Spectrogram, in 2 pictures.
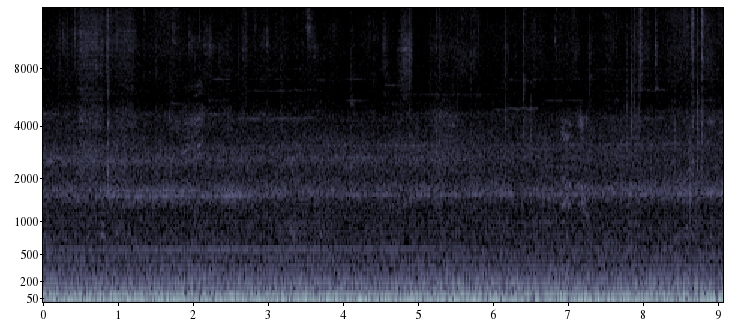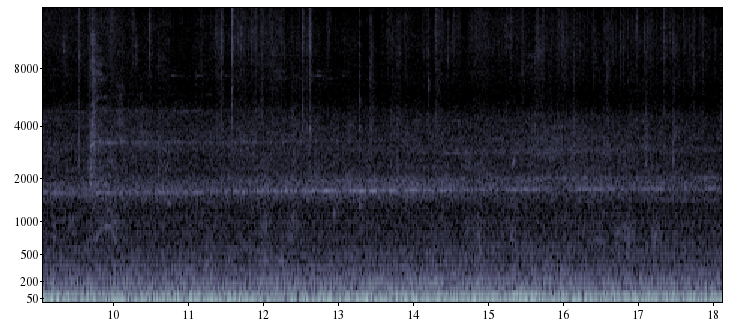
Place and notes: {"title": "Yangmei City, Taoyuan County - Taiwan High Speed Rail", "date": "2014-01-30 19:15:00", "description": "Taiwan High Speed Rail, from Taoyuan Station to Hsinchu Station, Binaural recordings, Zoom H4n+ Soundman OKM II", "latitude": "24.90", "longitude": "121.08", "timezone": "Asia/Taipei"}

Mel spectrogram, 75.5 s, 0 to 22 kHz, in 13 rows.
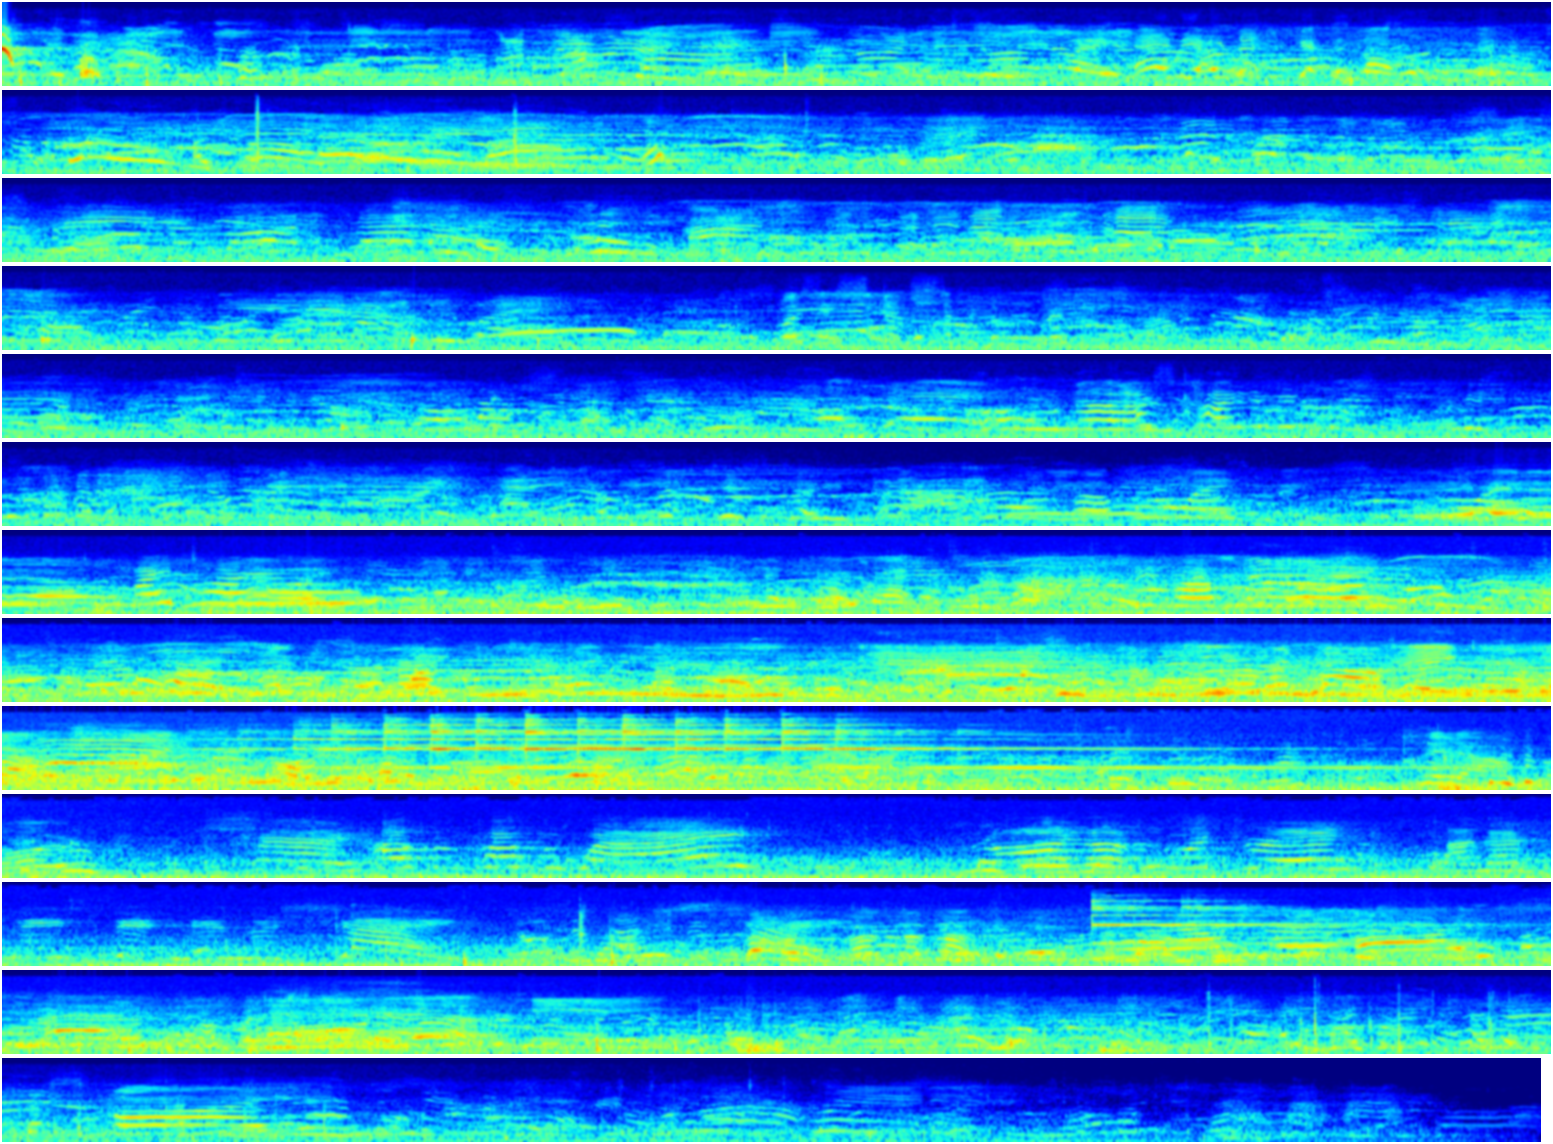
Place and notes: {"title": "Symondsbury, UK - School's Out", "date": "2016-07-18 13:15:00", "description": "World Listening Day - Sounds Lost and Found - the timeless sound of children at playtime and the ringing of the school bell to call them in again.", "latitude": "50.74", "longitude": "-2.79", "altitude": "26", "timezone": "Europe/London"}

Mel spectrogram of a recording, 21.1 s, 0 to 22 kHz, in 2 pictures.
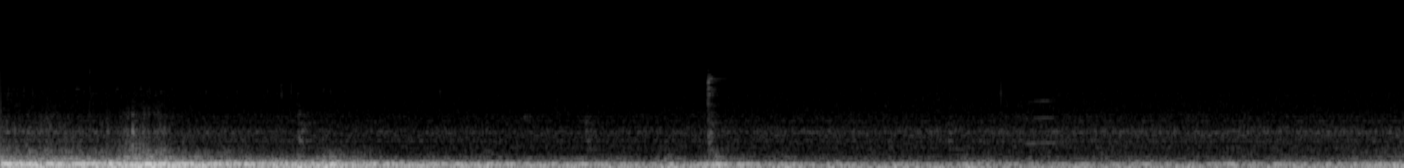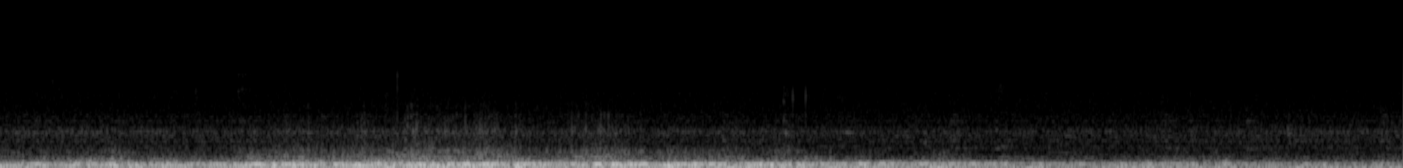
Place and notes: {"title": "Juknenai, Lithuania, lightning rod", "date": "2021-03-05 11:20:00", "description": "Low rumble of lightning rod on building. Contact microphones recording.", "latitude": "55.54", "longitude": "25.90", "altitude": "182", "timezone": "Europe/Vilnius"}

